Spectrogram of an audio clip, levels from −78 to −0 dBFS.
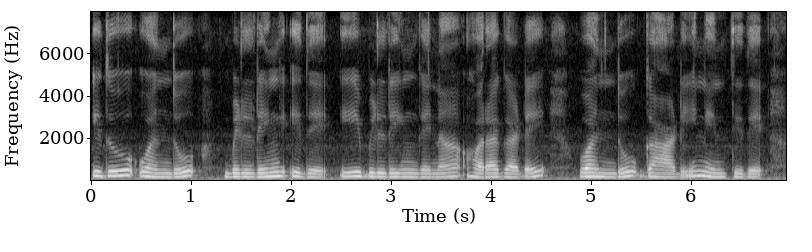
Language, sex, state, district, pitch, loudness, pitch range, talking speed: Kannada, female, Karnataka, Bidar, 180 Hz, -16 LUFS, 170-205 Hz, 85 wpm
